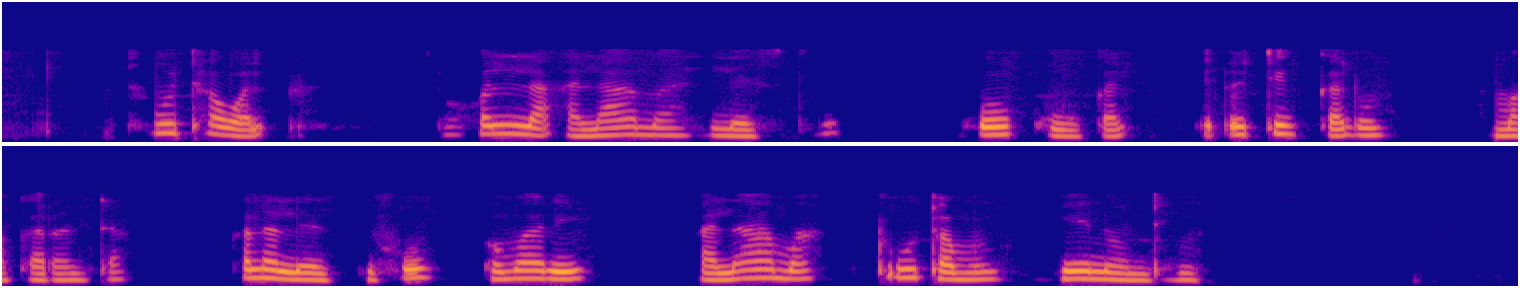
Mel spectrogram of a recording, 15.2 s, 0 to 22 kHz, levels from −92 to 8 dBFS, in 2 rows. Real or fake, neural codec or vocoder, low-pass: fake; autoencoder, 48 kHz, 128 numbers a frame, DAC-VAE, trained on Japanese speech; 5.4 kHz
